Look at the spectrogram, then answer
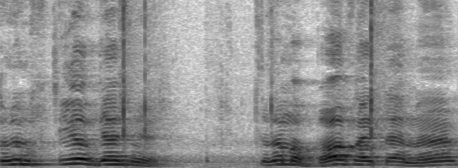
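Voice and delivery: speaking with mouth full of food. Eating while still guessing the drink for his viewers, talking with mouth full. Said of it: "I'm eating".

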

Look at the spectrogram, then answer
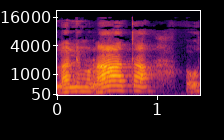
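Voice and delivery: normal talking voice

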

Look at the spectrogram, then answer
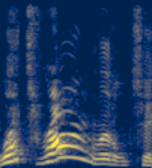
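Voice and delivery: ordinary delivery, nothing marked

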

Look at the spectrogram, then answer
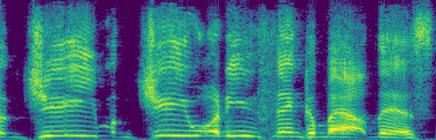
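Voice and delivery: put-on very high, ranting tirade in American accent. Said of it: "he's ranting in an American accent".

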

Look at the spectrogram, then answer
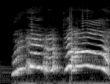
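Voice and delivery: yelling. Retelling a garage sale quarrel, imitating the mom yelling. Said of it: "the mom is still yelling".

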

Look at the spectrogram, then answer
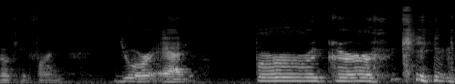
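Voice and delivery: very slow, deliberate, drawn-out, word-by-word delivery. Retelling a joke where a waitress was asked to say it slowly: imitating someone saying it very slowly. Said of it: "say it very slowly".

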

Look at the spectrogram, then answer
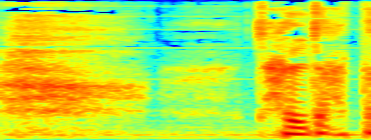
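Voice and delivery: soft, whispered, nearly lost hoarse voice. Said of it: "내 목소리가 왜 이러지?".

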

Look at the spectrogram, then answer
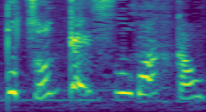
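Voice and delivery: very high-pitched, mock angry yelling outburst.

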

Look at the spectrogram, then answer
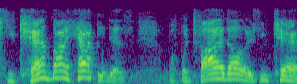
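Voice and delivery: normal talking voice

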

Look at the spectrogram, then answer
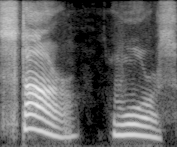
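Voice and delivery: stress on Star, Wars said lighter. Teaching how to say an English movie title: stress on Star. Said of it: "deben poner la acentuación en la primera palabra".

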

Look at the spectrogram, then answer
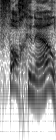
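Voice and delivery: high, loud, strong British accent.

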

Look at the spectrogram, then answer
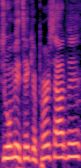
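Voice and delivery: put-on overly nice tone. Retelling own reassurance to someone about to throw up: imitating own overly nice tone. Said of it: "overcorrect with how nice I'm being".

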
